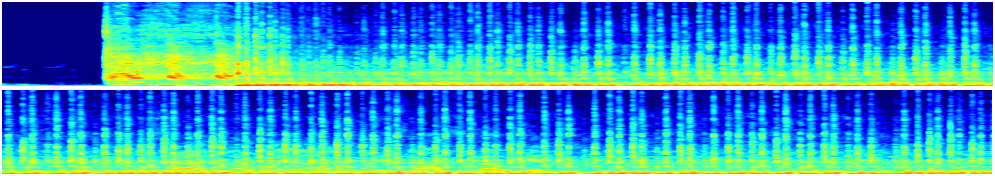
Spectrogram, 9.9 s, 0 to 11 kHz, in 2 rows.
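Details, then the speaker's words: 2004 Honda VTX 1300 V-twin, previously cranked while hydrolocked, starts quickly from cold into a steady, even lumpy idle with no smoke, misses or knocks and no fluid pouring out. "So, it's running. It's not smoking."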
